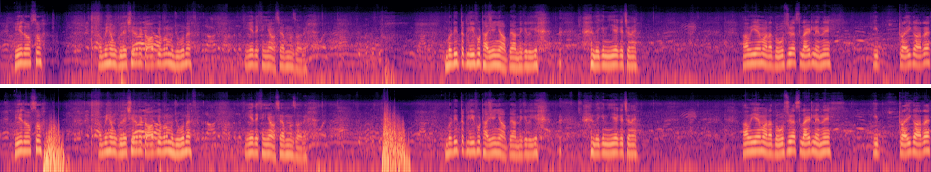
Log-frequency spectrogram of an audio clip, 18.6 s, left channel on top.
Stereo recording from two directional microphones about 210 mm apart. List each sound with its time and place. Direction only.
0.3 s a man's voice: 5° right (ahead or behind)
2.0 s a man's voice: centre (ahead or behind); by 3.8 s 20° right (ahead or behind)
4.9 s speech: 25° right (ahead or behind)
9.0 s speech: 20° left (ahead or behind); by 12.7 s 5° right (ahead or behind)
14.8 s speech: 15° right (ahead or behind)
